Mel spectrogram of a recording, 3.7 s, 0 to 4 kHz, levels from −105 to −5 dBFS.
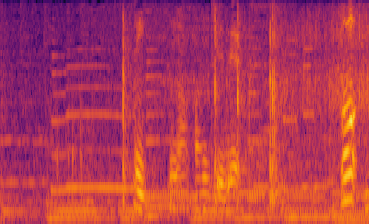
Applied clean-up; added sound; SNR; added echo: none; Fireworks; 10 dB; none.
